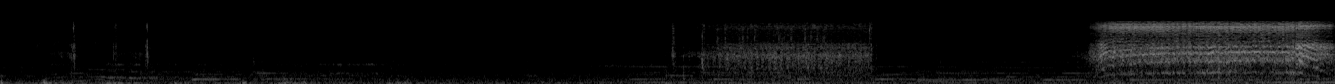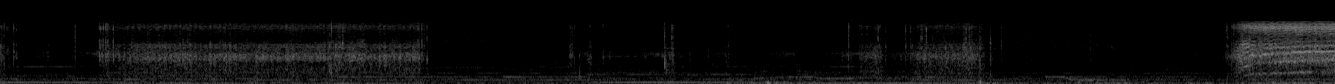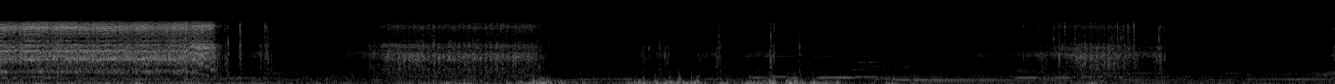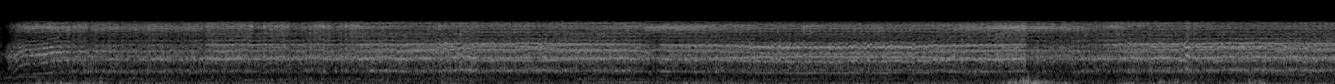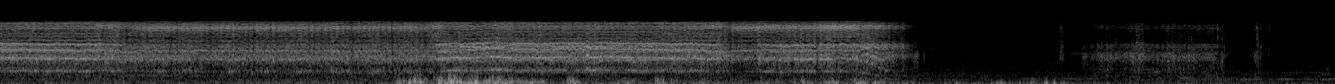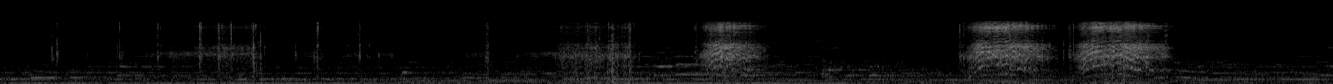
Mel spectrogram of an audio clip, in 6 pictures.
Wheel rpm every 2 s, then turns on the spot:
0, 0, 0, 10, 10, 60, 90, 30, 30, 0, 0, 10, 10, 140, 70, 20, 0, 0, 10, 10, 120, 160, 160, 160, 160, 160, 160, 160, 160, 160, 160, 20, 20, 0, 10, 0, 10, 10, 40, 20.
6-10 14-18 22-24 28-32 36-40 64-66 68-70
